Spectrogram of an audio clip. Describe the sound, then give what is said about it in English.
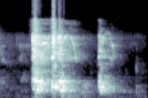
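A woman coughs three times during a council meeting: two harsh, rapid bursts and then a third after a short pause, with no talking around them. “Is she okay? I'm fine. We've got water. Any of you water? I'm good. Cough drop.”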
